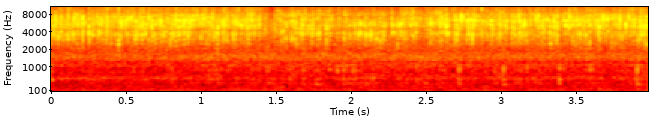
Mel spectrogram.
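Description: An old tap runs steadily while the water slowly warms, making a constant, close splashing hiss into the sink with no pauses.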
